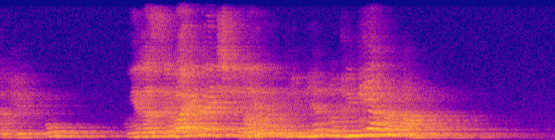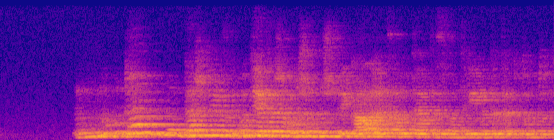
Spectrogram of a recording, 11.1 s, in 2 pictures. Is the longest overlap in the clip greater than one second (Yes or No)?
No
